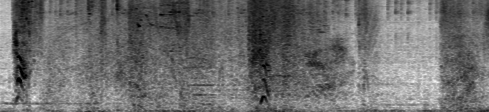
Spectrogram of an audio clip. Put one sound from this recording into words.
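Fast-paced video game sound effects whoosh, zap and crackle throughout.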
